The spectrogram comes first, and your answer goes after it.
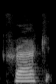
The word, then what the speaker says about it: craic: It's called craic. It is indeed. Craic. Yes, not Craig, which is how my name is spelled with a G.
